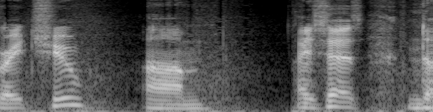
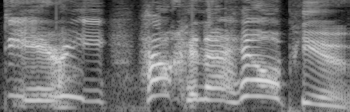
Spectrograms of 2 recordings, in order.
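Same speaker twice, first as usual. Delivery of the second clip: put-on very high old woman voice, not quavery; 3 dB louder than usual. In a role-play, greeting a traveler who approaches her: old woman voice. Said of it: "You are going to find an old woman".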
